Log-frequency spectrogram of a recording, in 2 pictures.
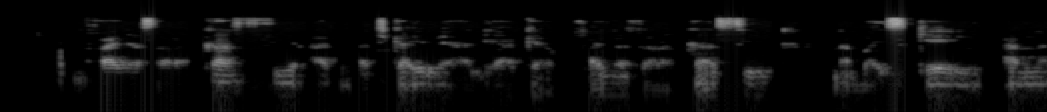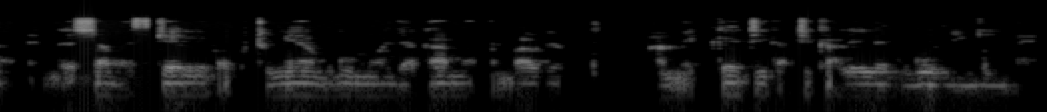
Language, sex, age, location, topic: Swahili, male, 25-35, Wajir, education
